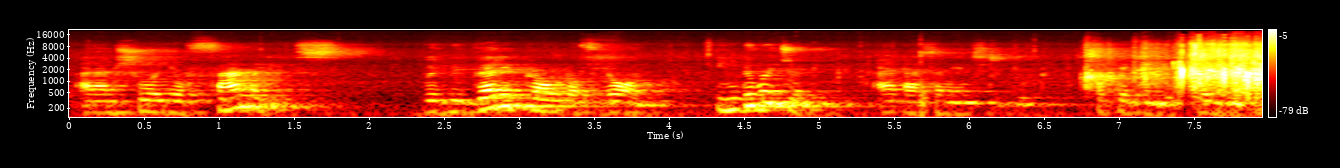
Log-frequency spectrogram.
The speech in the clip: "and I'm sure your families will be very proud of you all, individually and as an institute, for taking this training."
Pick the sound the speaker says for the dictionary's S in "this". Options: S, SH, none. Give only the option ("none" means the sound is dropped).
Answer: none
